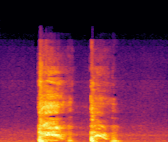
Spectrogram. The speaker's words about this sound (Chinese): 啊，我有点咳嗽。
